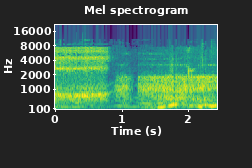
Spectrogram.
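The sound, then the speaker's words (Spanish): Heavy, raspy breathing, loud, playing in headphones, with a long drawn breath, a brief pause, then another rough, noisy breath. No voices are heard. “permítanme, presentarles, antes de que otra cosa pase, a esta respiración que se escucha a lo lejos, tipo, tipo cosador?”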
